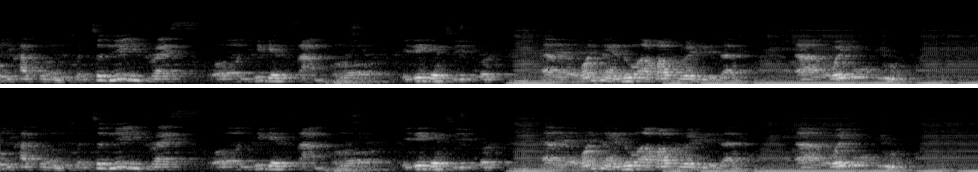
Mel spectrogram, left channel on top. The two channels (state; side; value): normal; both; correlation 0.93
